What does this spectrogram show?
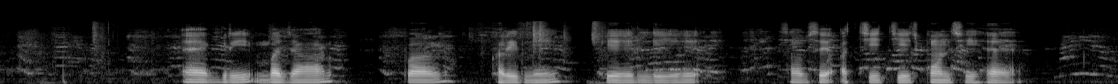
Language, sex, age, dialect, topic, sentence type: Hindi, male, 18-24, Marwari Dhudhari, agriculture, question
